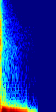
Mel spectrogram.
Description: UGH  KICK.wav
